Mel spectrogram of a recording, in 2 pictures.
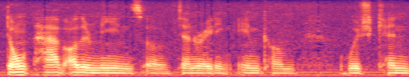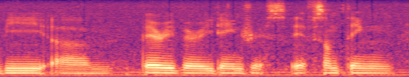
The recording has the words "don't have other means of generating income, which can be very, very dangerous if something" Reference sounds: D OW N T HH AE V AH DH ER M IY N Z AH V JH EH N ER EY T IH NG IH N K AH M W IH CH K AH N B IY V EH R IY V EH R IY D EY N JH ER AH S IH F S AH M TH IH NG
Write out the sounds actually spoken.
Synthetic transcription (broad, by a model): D OW N T HH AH V AH DH ER M IY N Z AH V JH EH N ER EY T IH NG IH N K AH M W IH CH K AH N B IY V EH R IY V EH R IY D EY N JH ER AH S IH F S AH M TH IH NG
